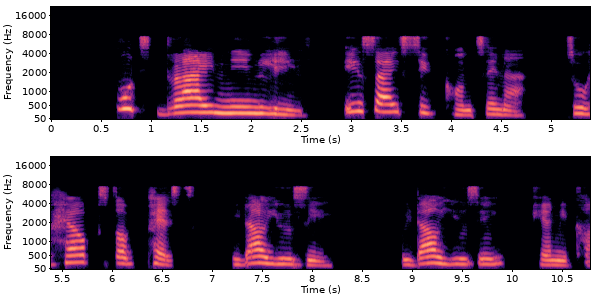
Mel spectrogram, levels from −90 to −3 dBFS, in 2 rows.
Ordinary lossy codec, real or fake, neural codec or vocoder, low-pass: none; fake; codec, 16 kHz in and 24 kHz out, 1.1 kbps, FireRedTTS-2 codec; 7.2 kHz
